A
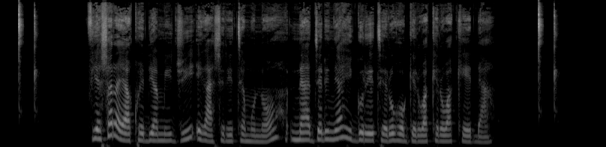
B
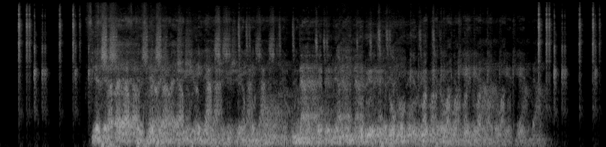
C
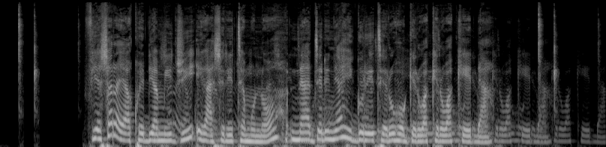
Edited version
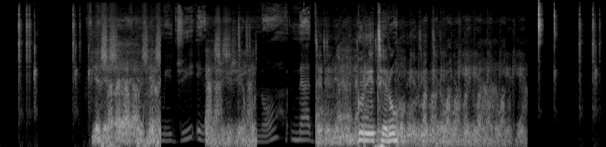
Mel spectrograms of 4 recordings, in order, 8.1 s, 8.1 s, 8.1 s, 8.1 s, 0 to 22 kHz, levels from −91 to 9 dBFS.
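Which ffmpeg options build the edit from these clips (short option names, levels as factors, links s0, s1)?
-filter_complex "[0:a]asplit=4[s0][s1][s2][s3];[1:a]asplit=6[s4][s5][s6][s7][s8][s9];[s4]atrim=end=0.502[s10];[s0]atrim=start=0.498:end=0.942[s11];[s5]atrim=start=0.938:end=2.142[s12];[s1]atrim=start=2.138:end=2.742[s13];[s6]atrim=start=2.738:end=3.422[s14];[s2]atrim=start=3.418:end=4.212[s15];[s7]atrim=start=4.208:end=4.772[s16];[2:a]atrim=start=4.768:end=5.302[s17];[s8]atrim=start=5.298:end=7.032[s18];[s3]atrim=start=7.028:end=7.612[s19];[s9]atrim=start=7.608[s20];[s10][s11]acrossfade=d=0.004:c1=hsin:c2=hsin[s21];[s21][s12]acrossfade=d=0.004:c1=hsin:c2=hsin[s22];[s22][s13]acrossfade=d=0.004:c1=hsin:c2=hsin[s23];[s23][s14]acrossfade=d=0.004:c1=hsin:c2=hsin[s24];[s24][s15]acrossfade=d=0.004:c1=hsin:c2=hsin[s25];[s25][s16]acrossfade=d=0.004:c1=hsin:c2=hsin[s26];[s26][s17]acrossfade=d=0.004:c1=hsin:c2=hsin[s27];[s27][s18]acrossfade=d=0.004:c1=hsin:c2=hsin[s28];[s28][s19]acrossfade=d=0.004:c1=hsin:c2=hsin[s29];[s29][s20]acrossfade=d=0.004:c1=hsin:c2=hsin"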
